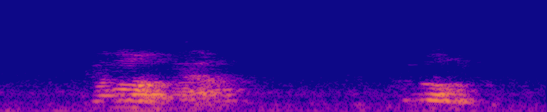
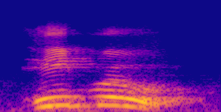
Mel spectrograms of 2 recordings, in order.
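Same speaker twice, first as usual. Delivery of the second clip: loud call; 8 semitones higher, 8 dB louder than usual. Real, not acted. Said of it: "teacher calls out the word".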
